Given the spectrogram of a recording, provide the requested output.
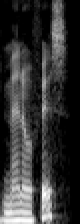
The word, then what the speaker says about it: Menno Vis: He is Manofis.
